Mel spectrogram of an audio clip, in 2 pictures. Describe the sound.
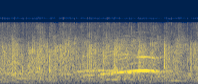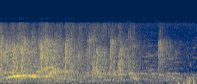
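An audience claps their hands to the Lord in praise, a dense wash of many hands at fairly constant loudness with scattered voices mixed in, tapering slightly toward the end.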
